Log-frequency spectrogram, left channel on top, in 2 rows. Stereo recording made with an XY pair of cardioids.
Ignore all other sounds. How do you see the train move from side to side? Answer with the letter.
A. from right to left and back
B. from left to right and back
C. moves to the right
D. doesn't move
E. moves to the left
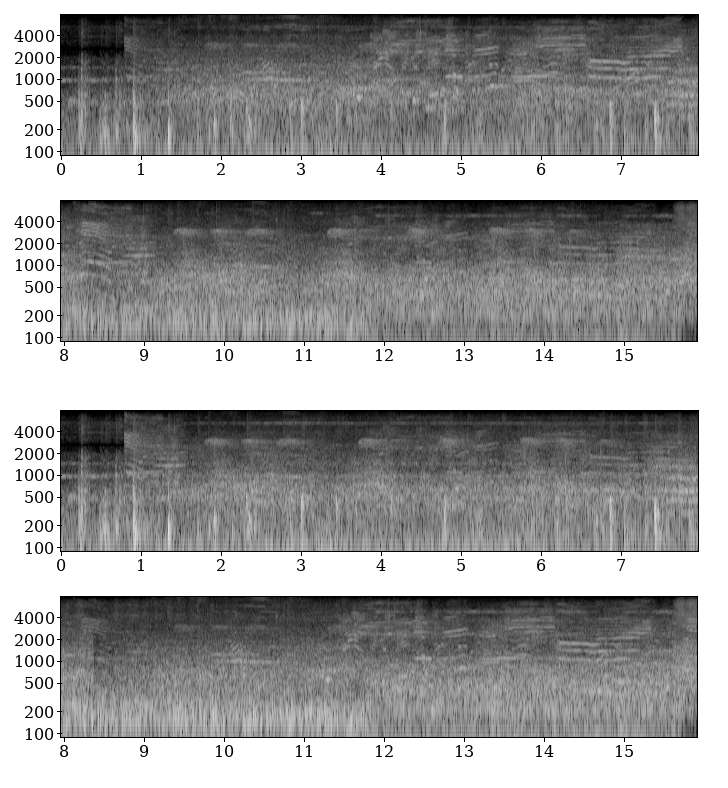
D.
